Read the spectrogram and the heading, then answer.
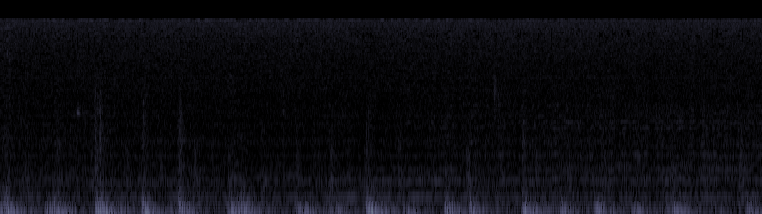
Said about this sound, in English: Hear it? It's walking back and forth up there. It is walking, definitely.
